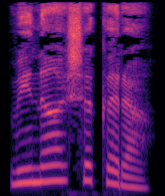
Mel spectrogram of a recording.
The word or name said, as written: ವಿನಾಶಕರ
